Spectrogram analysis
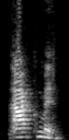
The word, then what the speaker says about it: acme: एक्मे, pronunciation बहुत आसान है, एक्मे, एक्मे, जो मंथ होता है मे, आप ऐसे बोलोगे एक्मे, ठीक है।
